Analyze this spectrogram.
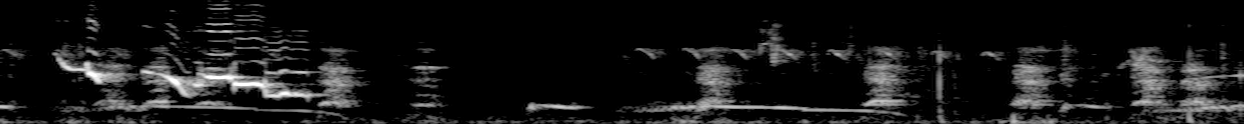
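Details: Black-naped oriole opening with a loud cascading fluty phrase, then long low sliding whistles and bursts of harsh, nasal chatter.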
